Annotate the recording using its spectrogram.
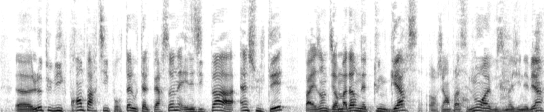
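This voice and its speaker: Talking at a very fast pace, a man with a Marseille accent has a fairly high pitch and lively intonation. Noticeable background noise runs underneath. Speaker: TV columnist. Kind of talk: TV studio chronicle presentation. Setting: TV studio with audience.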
